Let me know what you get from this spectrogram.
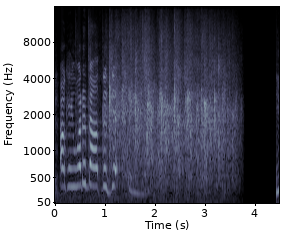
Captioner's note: audience applauds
